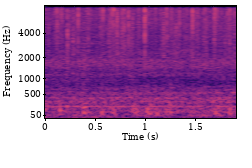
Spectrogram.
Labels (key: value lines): label: anthrophony, boat engine
recorder: SoundTrap 300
